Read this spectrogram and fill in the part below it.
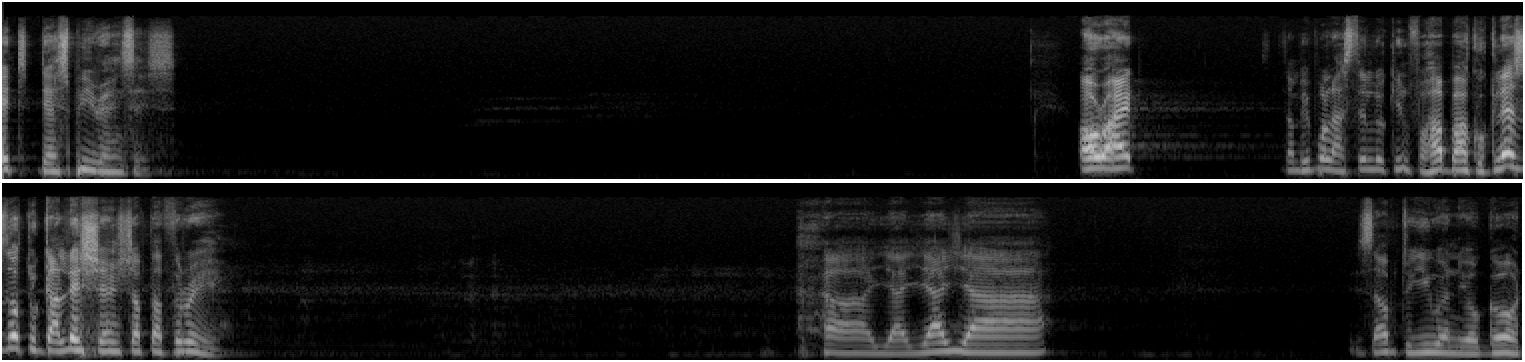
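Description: A man speaks through a microphone in bursts, with pauses between phrases.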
